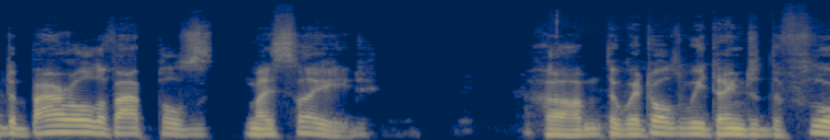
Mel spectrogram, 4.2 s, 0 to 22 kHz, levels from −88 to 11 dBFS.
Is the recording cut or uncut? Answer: uncut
